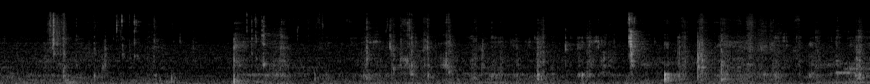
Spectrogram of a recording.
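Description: A person chewing food close to the microphone: soft wet smacks and clicks of the mouth at irregular intervals.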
